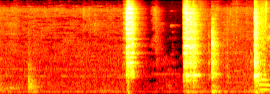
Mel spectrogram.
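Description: A pot of cooked beef for beef yakhni pulao being opened in a home kitchen, giving a few sharp metallic clanks and scrapes of the lid with quiet pauses between them.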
